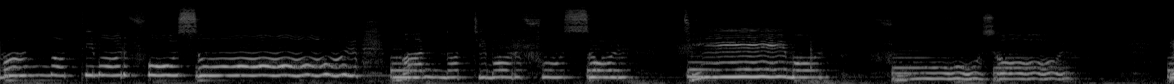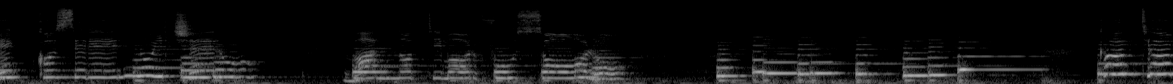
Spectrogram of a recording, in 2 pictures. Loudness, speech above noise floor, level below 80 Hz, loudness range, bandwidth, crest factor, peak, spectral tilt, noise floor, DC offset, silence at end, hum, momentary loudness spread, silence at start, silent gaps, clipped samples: -33 LUFS; 31 dB; -58 dBFS; 5 LU; 15 kHz; 16 dB; -16 dBFS; -5.5 dB/octave; -64 dBFS; under 0.1%; 0 s; none; 11 LU; 0 s; none; under 0.1%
